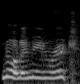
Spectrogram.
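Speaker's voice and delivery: very high, wavering, unsure-sounding voice. Demonstrating an impression, addressing Rick: Morty voice. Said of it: "you just have to go high pitched and like just wave your voice a little bit".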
